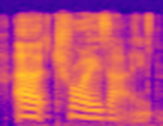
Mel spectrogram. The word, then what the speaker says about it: Truesein: I make it French and I go Treusein. So I love that. would you like to pronounce your last name so I'm There are a not lot of different chopping it up? Yeah. Treusein.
